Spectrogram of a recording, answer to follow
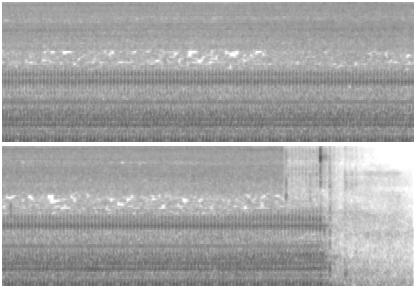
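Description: Iwata airbrush spraying paint onto a crankbait, a steady hiss of air, with a steady motor hum beneath it; the hiss cuts off about seven seconds in and the hum stops a moment later.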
